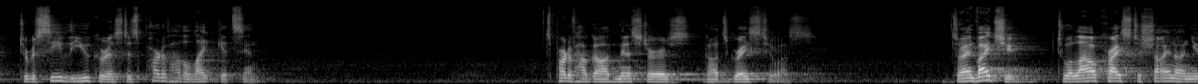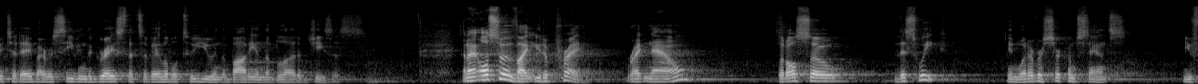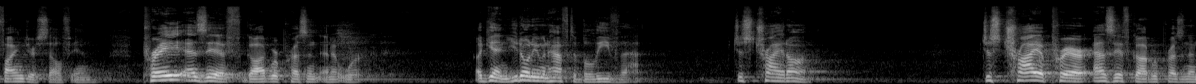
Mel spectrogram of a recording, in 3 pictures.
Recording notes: at The Table Worship gathering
